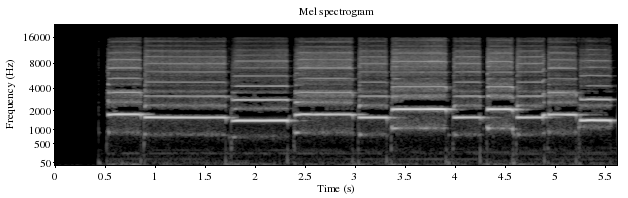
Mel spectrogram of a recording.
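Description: A tin whistle in F plays a slow melody of clear, pure sustained notes, each separated by short breaks, loud and close with no talking.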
